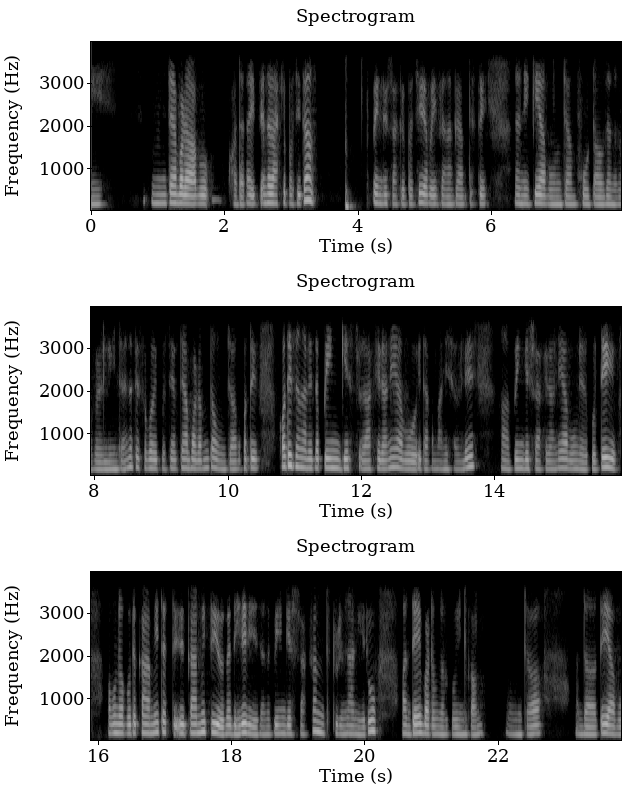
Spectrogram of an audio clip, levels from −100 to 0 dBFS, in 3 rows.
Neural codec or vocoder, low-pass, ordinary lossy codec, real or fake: autoencoder, 48 kHz, 32 numbers a frame, DAC-VAE, trained on Japanese speech; 3.6 kHz; AAC, 32 kbps; fake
